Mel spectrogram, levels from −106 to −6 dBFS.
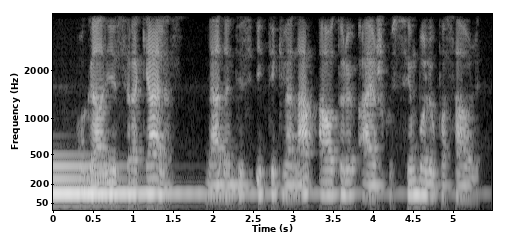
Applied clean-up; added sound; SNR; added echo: none; Piano; -4 dB; none.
